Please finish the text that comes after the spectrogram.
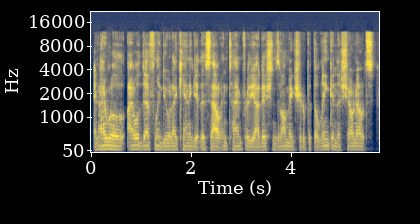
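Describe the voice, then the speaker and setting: Male podcast host, low register, very dry recording. Informal, agreeable, conversational interviewing. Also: flat delivery, fast, dry recording. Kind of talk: casual interview chat.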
